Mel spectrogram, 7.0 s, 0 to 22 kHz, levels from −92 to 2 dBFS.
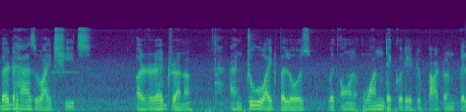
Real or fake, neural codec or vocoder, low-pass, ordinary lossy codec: real; none; none; none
